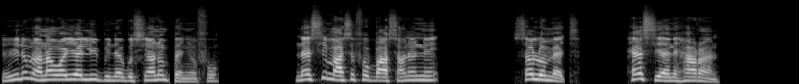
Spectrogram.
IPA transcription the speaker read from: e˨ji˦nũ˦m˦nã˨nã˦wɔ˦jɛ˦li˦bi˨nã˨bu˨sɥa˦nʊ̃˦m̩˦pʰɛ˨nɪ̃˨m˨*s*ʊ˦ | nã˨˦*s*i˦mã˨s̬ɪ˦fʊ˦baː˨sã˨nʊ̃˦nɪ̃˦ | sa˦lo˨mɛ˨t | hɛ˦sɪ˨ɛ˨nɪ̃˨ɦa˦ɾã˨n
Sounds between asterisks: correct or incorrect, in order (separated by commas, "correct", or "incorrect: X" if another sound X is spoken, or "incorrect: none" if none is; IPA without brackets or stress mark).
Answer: incorrect: f, correct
